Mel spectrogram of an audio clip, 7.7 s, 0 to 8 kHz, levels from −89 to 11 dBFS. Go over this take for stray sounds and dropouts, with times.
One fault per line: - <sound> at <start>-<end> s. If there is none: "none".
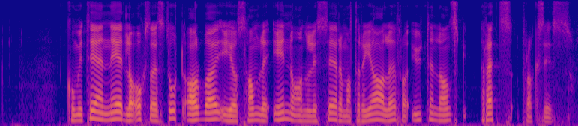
none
